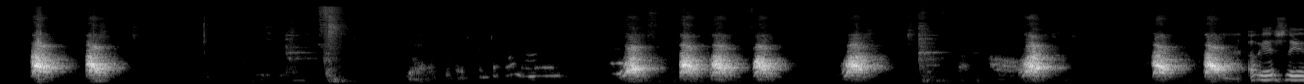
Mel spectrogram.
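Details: Blenheim Cavalier King Charles Spaniel puppies indoors, giving sharp yappy barks in quick pairs and bursts with short pauses between, some softer whines and yips in the gaps, and faint human speech.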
